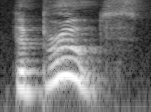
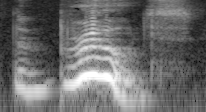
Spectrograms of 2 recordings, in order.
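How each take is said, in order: First: High, loud weeping cry; Lucy crying out at the brutes; tearful outrage. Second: High, loud weeping cry, falling; Lucy crying out at the brutes; tearful outrage. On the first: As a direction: cry out through tears. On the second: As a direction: repeat it, breaking with grief. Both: A narrator's reading. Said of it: "tears streaming down her cheeks".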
